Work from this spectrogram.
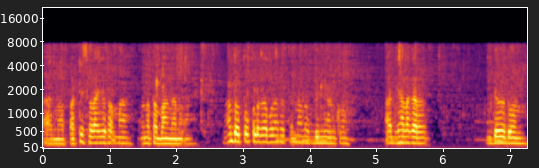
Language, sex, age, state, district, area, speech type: Santali, male, 45-60, Odisha, Mayurbhanj, rural, spontaneous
